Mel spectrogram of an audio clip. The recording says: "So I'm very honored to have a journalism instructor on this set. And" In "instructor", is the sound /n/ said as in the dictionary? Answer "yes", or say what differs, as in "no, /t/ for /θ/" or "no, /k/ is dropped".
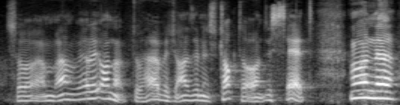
yes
